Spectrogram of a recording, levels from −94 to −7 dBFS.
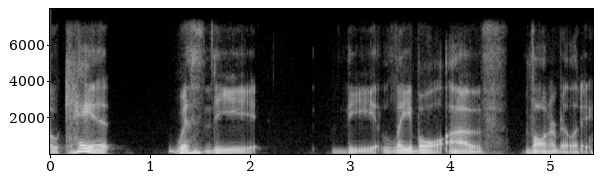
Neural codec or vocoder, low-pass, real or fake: none; 7.2 kHz; real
